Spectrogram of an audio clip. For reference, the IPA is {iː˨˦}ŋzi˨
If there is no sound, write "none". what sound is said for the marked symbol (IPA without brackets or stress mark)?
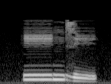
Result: iː˦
